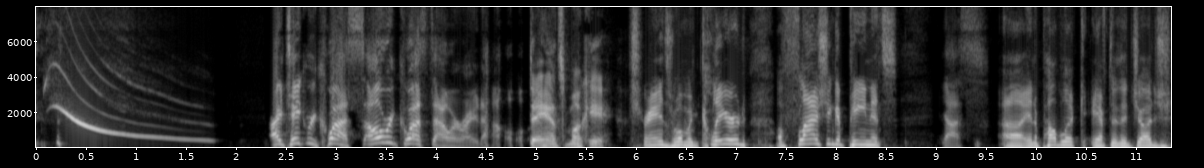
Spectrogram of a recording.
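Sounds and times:
slide whistle: 0.0 - 1.8
speech: 2.4 - 11.3.

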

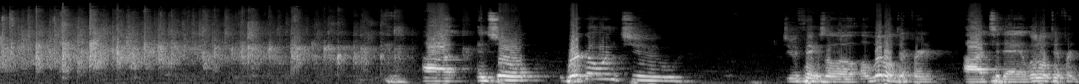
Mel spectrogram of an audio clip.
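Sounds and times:
audience applause: 0.0 - 4.2
speech: 3.9 - 7.0, 7.8 - 10.7.

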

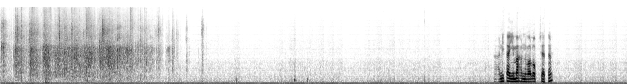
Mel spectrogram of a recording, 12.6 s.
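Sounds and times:
audience applause: 0.0 - 4.2
speech: 10.0 - 11.2.

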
